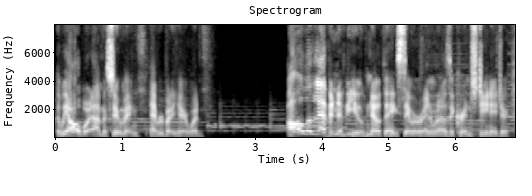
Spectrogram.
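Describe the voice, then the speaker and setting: A man in his thirties with a rough smoker's voice, casually chatting on a livestream and reading viewer comments, with lots of laughs. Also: mid-range voice, sing-song, fairly quick, soft background music. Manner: laid-back and rambling, laughs often. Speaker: livestream host.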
